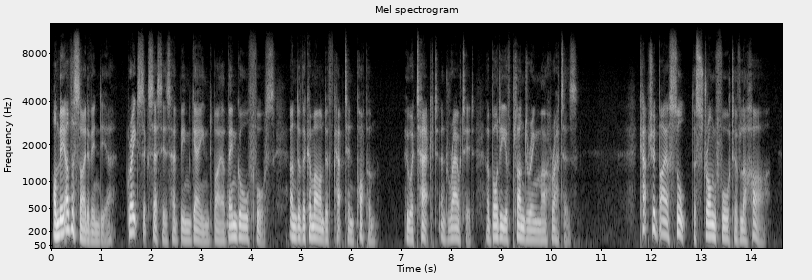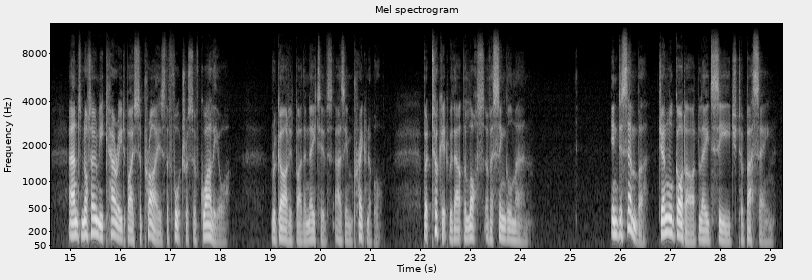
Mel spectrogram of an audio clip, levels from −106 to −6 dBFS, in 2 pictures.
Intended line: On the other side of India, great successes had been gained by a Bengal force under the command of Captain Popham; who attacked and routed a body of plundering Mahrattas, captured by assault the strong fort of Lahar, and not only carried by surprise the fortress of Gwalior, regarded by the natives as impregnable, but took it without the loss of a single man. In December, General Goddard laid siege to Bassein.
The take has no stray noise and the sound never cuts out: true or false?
true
